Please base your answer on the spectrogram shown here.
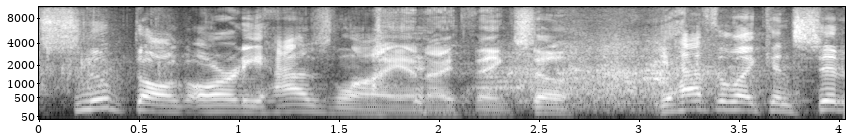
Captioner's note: cheers and applause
